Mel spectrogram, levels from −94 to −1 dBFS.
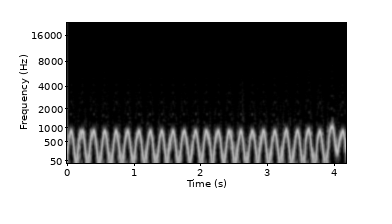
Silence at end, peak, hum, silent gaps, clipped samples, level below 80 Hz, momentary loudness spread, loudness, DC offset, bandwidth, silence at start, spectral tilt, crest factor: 0 s; -14 dBFS; none; none; under 0.1%; -38 dBFS; 1 LU; -24 LUFS; under 0.1%; 1.4 kHz; 0 s; -14.5 dB/octave; 8 dB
